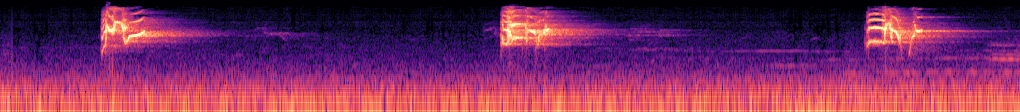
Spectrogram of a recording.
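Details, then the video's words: Lovebird ngekek call used as a lure for other lovebirds: three short, piercing, harsh chattering bursts spaced about two seconds apart, recorded close with little background noise. "Buat Mancing Lovebird Bagus Ini | Lovebird Ngekek"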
